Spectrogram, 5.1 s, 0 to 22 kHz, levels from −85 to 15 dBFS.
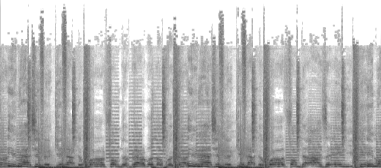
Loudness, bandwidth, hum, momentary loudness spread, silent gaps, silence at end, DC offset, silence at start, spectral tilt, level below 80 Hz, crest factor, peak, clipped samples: -13 LUFS; over 20 kHz; none; 6 LU; none; 0 s; under 0.1%; 0 s; -4.5 dB/octave; -18 dBFS; 12 dB; 0 dBFS; under 0.1%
